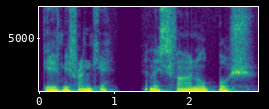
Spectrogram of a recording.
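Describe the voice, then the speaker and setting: A man's voice: mid-range voice, level tone, slow, a little mellow, natural voice. A man playing an erratic, desperate drug addict living in a hostel, sometimes shrieking, in an audio drama. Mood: bitter, unhinged.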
